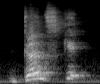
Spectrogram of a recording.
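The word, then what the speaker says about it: Donetsk: Now Obama traveled to I think it's pronounced Dunkit D O N E T SK K is eastern Ukraine.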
